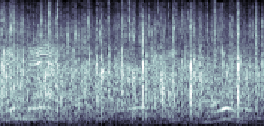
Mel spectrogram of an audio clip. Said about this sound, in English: Angels are your ministers now. Oh, you ought to clap long in that because they the one who serve you.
